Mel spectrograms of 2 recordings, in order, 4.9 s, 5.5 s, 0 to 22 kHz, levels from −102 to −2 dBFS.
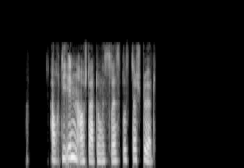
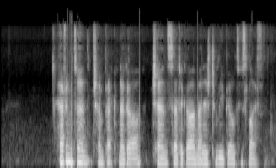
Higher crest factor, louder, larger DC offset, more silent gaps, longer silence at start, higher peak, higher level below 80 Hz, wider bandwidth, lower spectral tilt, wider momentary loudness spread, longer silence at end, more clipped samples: about the same, 20 dB vs 18 dB; about the same, -18 LUFS vs -19 LUFS; neither; first, 2.41-2.45 s, 2.59-2.63 s vs none; about the same, 1 s vs 1.05 s; about the same, -2 dBFS vs -2 dBFS; second, -62 dBFS vs -46 dBFS; second, 7.4 kHz vs 12.5 kHz; about the same, -5.5 dB/octave vs -5 dB/octave; about the same, 9 LU vs 9 LU; first, 1.85 s vs 0.3 s; neither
